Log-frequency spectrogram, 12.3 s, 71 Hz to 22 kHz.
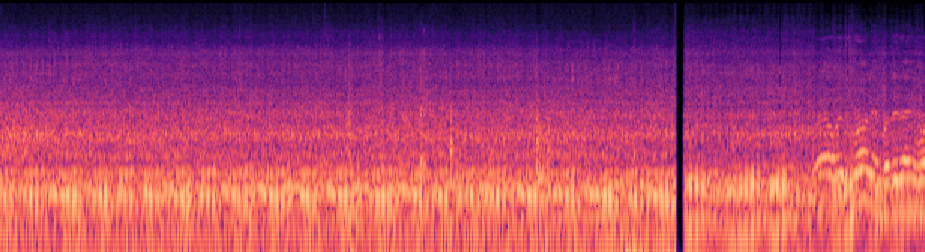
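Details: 2002 Yamaha YZF R6 carbureted four, after sitting 6 years, original fuel pump reconnected: ragged, stumbling idle with a missing pulse, one cylinder apparently not firing; owner believes a carburetor is gummed up again and needs cleaning.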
